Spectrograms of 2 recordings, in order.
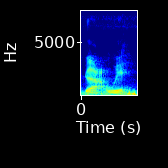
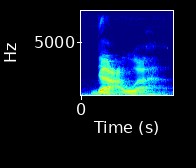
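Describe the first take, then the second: First: The vowel before the final h leans toward e. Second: The vowel before the final h is open a.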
